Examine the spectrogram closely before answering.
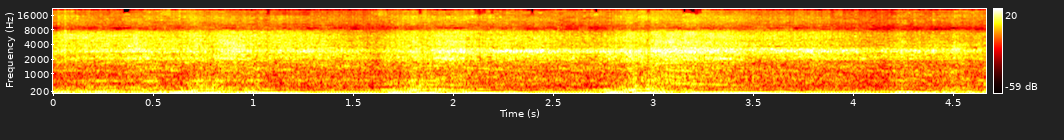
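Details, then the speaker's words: VAZ 21099 after head and engine repair, warming up: engine revs up and down with a loose buzzy rattle underneath riding on the exhaust note; exhaust rattling underneath noted, likely a loose, leaking exhaust. "ну я показував переступ і десь вихлоп там у нас знизу де ренчить"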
